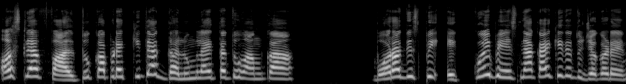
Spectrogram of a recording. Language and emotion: Goan Konkani, angry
